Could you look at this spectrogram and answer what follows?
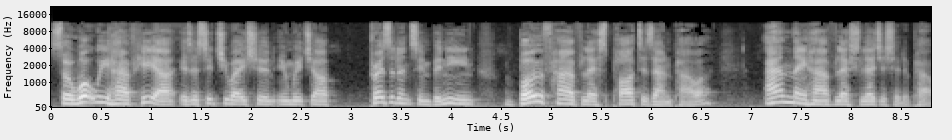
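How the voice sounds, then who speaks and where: This man speaks with an English accent at a moderate pace, his fairly high pitch carrying a dark, mellow tone and lively intonation. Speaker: academic lecturer on African studies. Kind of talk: conference presentation. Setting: legislature hall with audience. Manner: formal.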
